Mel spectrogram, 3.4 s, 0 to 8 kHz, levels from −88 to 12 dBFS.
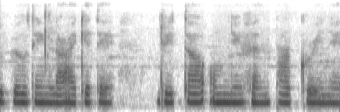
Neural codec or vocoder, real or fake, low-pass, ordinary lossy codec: none; real; 7.2 kHz; none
